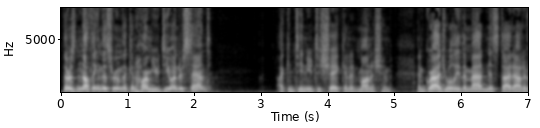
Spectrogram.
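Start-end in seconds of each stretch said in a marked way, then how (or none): 0.0-2.3 high, loud, insistent command; urgent admonishing. A narrator's reading. Narrator shaking a crazed Chalmers, admonishing him urgently. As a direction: press it on a panicked friend.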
